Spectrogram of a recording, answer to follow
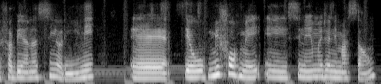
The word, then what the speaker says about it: Signorini: O Signorini, o G com a N, tem som de NH. Ah, legal. Signorini, italiano também.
